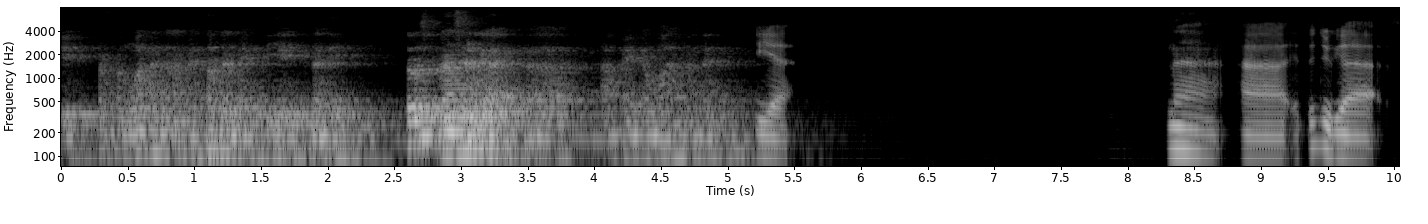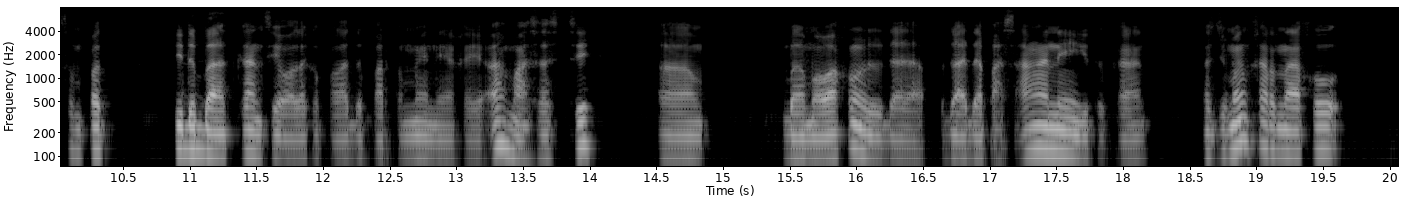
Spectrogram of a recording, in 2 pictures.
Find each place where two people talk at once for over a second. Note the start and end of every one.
none

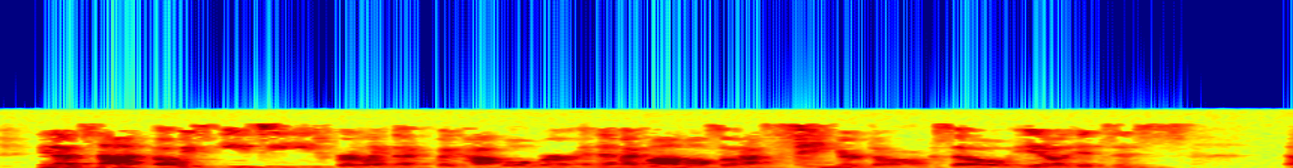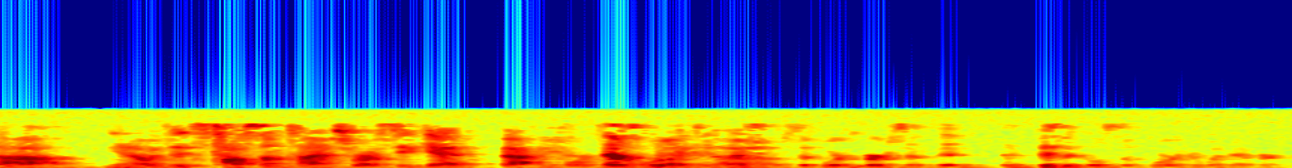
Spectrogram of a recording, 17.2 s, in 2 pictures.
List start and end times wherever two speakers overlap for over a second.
12.2-13.8

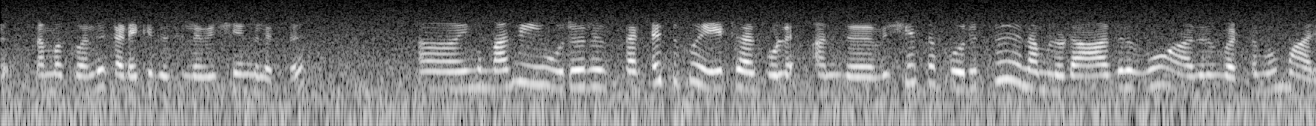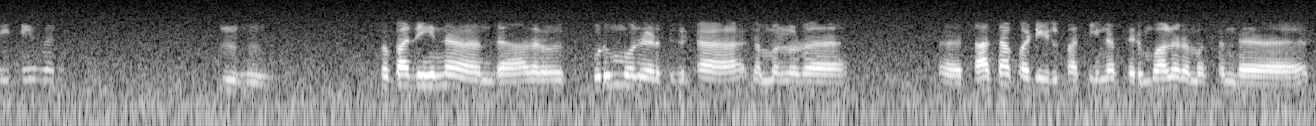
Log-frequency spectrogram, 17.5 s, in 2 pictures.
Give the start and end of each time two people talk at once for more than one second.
none

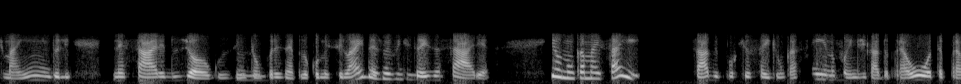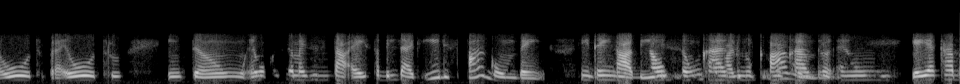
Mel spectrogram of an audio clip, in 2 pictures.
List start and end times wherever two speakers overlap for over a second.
15.7-18.0

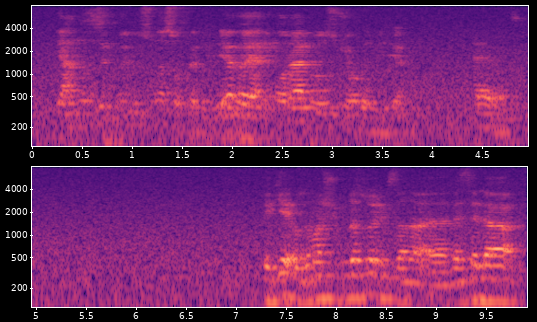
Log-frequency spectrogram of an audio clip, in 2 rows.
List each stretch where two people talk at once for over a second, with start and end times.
none

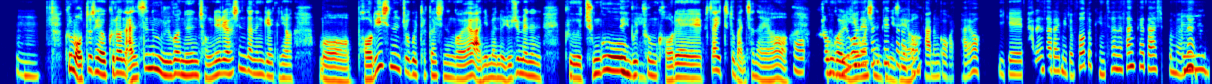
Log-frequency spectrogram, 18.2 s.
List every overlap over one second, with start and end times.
12.4-13.8

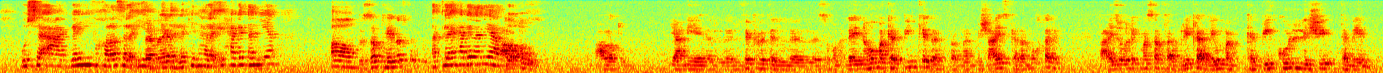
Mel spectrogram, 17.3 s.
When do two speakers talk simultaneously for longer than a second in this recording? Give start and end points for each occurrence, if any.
none

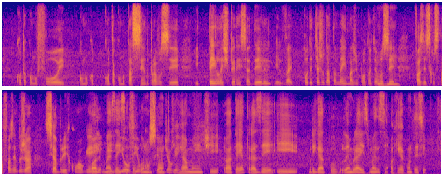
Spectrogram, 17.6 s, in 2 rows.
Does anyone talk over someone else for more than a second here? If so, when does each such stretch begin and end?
10.6-12.4

